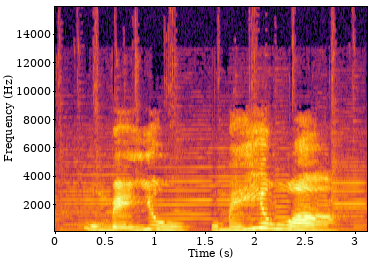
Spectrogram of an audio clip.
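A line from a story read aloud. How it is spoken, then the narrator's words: Crying. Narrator (Chinese): 卞雅敏哭着对哥哥们说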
